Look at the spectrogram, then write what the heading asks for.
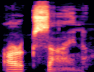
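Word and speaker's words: arcsine: Uh by the way inverse sign is sometimes pronounced ark sign.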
